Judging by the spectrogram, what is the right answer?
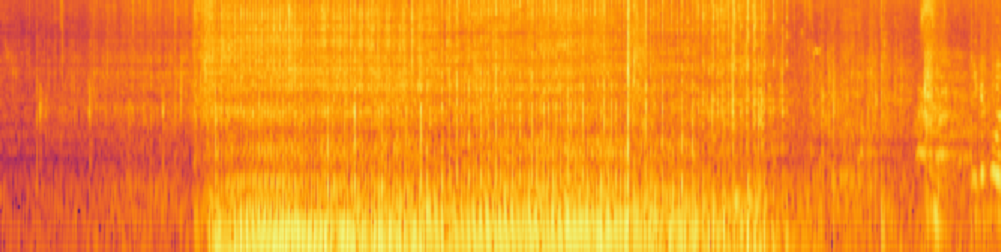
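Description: A small engine on a homemade dune buggy being repaired for an ignition coil fault starts up and runs steadily at close range for several seconds, a loud buzzing drone, then cuts out, leaving quieter background noises.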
